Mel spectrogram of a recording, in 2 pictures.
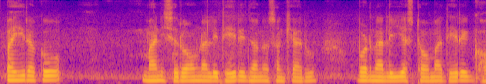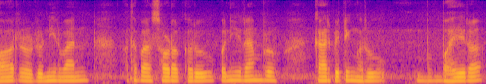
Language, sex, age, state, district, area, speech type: Nepali, male, 18-30, West Bengal, Kalimpong, rural, spontaneous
